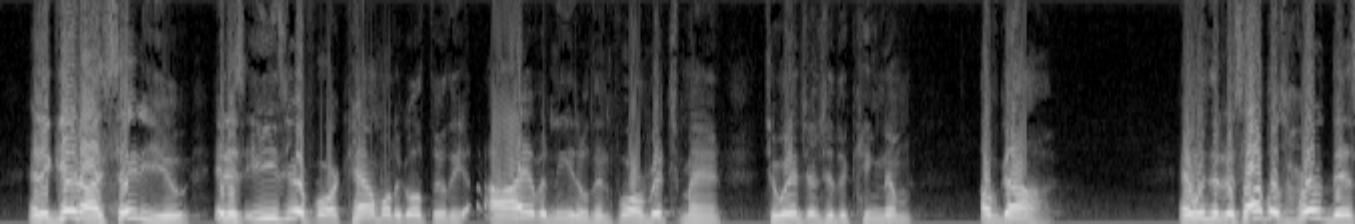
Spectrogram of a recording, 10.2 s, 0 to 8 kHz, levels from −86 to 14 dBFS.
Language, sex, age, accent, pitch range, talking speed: English, male, 50-69, American, 130-225 Hz, 225 wpm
